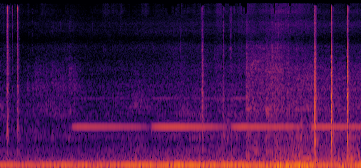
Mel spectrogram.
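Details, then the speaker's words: Customer complaint of an engine knocking, ticking noise: sharp dash-level clicks over a low idle hum, heard when pressing recirc and coming from the HVAC recirculation door actuator behind the glove box panel. "Y'all just saw that hashtag short video where customer was complaining about knocking, ticking noise. Well, guys, that noise just happened to be coming from the actuator."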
